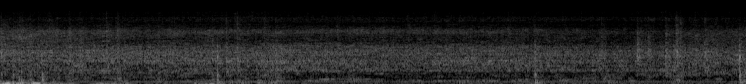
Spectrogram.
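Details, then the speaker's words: Proto 2000 model locomotive, believed to be a GP18, on the track under DC after the wheels/axles were addressed. A low, even motor hum with no catching, grinding or stutter: smooth running, with the earlier fault traced to the wheels, axles or both. "So it was the wheels all the time. That's interesting. Or the axles, I should say. Or both."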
